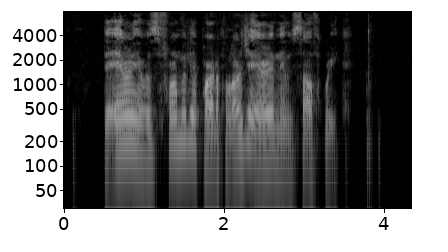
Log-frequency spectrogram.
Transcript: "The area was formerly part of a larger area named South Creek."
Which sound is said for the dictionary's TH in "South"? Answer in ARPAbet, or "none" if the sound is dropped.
TH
